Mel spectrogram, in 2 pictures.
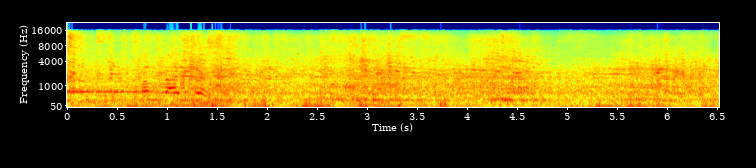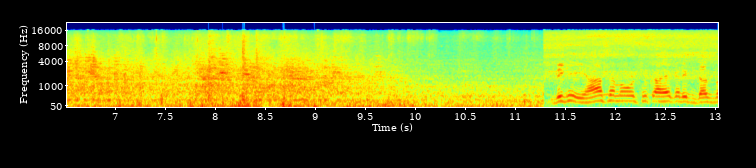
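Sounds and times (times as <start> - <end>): train wheels clattering on rails: 0.0 - 12.9
passing train: 0.0 - 13.0.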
